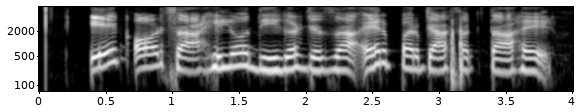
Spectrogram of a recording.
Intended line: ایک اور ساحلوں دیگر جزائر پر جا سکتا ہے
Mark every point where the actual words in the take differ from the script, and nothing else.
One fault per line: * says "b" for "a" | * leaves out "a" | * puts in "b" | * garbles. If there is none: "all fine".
all fine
